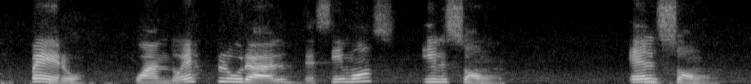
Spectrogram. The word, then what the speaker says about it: ils sont: Pero cuando es plural, decimos ils sont, elles sont. Ven que de nuevo se encuentran dos S. A la hora de pronunciar, se pronuncia una sola.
